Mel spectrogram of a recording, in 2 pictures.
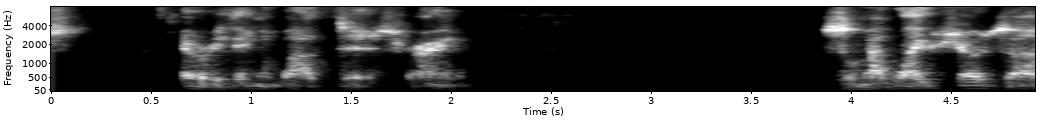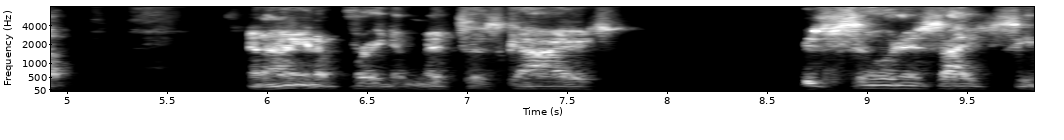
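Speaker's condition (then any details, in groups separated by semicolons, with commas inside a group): Total laryngectomy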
